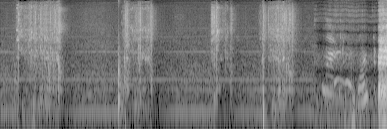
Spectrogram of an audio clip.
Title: Sneezing Animals Compilation ORIGINAL)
